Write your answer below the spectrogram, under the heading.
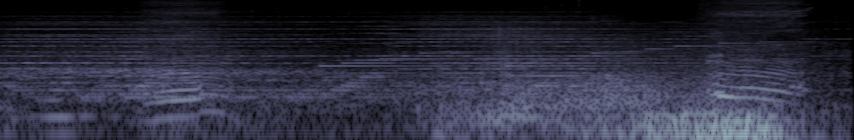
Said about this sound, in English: The sounds of snoring drift out through the open window of the attic bedroom.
